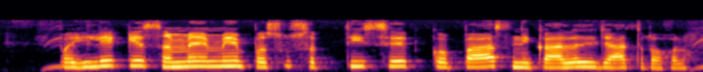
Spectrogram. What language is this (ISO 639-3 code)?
bho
